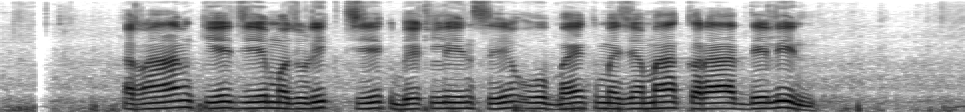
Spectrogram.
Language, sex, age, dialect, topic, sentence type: Maithili, male, 36-40, Bajjika, banking, statement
